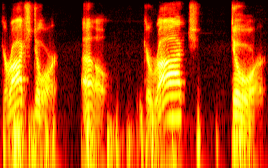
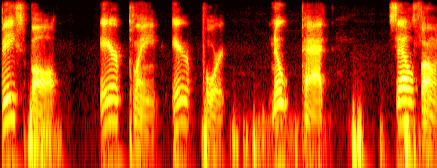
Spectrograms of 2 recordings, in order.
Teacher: my pitch is very high the first word and very low the second word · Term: pitch pattern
